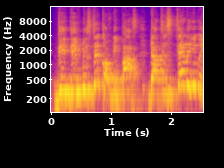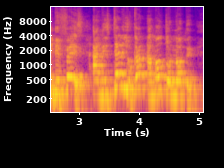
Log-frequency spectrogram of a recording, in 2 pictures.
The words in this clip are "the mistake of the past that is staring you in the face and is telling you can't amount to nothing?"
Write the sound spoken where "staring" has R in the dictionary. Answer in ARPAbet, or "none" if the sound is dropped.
L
